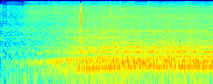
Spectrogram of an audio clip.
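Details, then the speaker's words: REC TEC Bullseye pellet grill, power switched on during initial setup burn, before igniter: small combustion blower spins up into a smooth steady hum; normal start-up. "and you should be able to hear the blower running."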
